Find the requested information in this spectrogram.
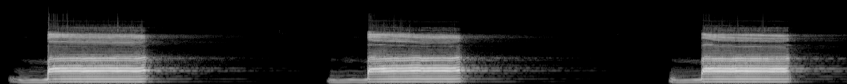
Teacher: با جو ہے یہ اندر والے حصے سے ادا ہوتا ہے جو تر حصہ ہوتا ہے۔ دونوں ہونٹوں کے تر حصہ کو جب آپس میں ملائیں گے تب با جو ہے وہ صحیح طرح ادا ہوگا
